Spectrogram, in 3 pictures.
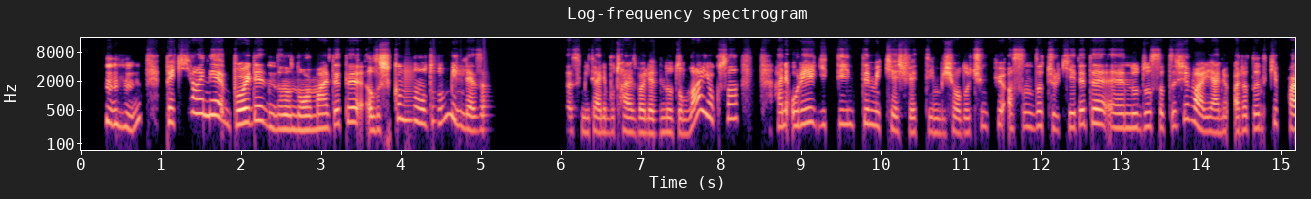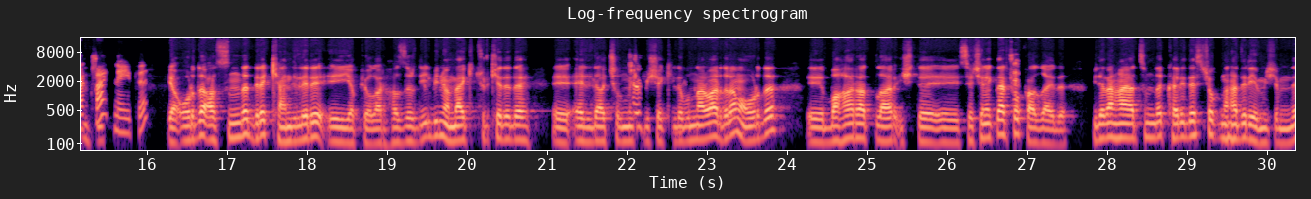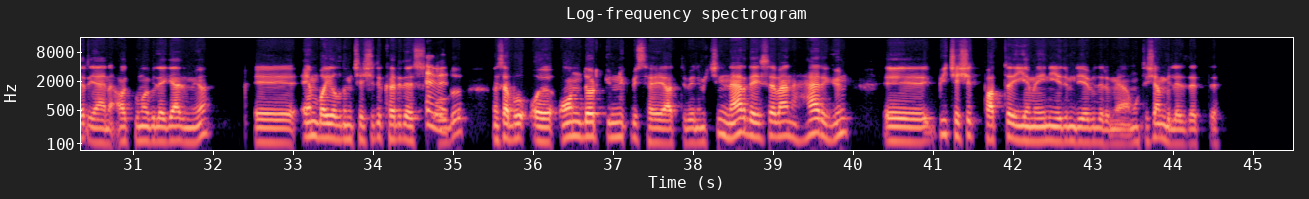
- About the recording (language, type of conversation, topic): Turkish, podcast, En unutamadığın yemek keşfini anlatır mısın?
- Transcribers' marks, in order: other background noise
